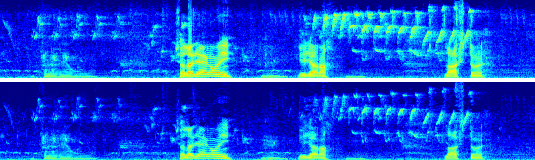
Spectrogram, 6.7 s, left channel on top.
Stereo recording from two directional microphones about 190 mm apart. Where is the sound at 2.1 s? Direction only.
25° left (ahead or behind).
